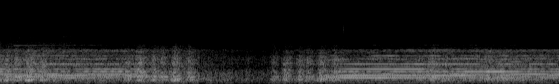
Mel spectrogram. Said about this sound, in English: You don't have to just hiss, you don't have to just listen to the horn. You gotta listen to the tracks buckling.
